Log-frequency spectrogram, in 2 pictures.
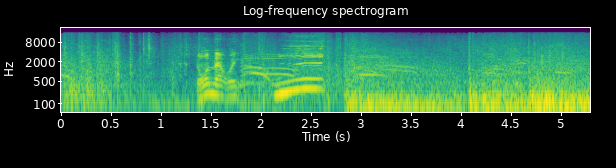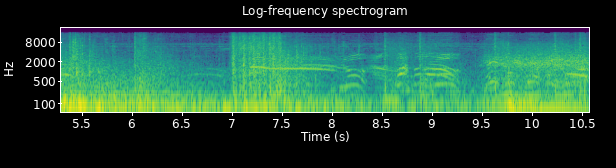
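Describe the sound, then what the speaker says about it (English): Gunfire in the video game Call of Duty: World at War during co-op play, bursts of shots crackling from several directions throughout, with players talking over the shooting. "Who the fuck is shooting me then?"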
